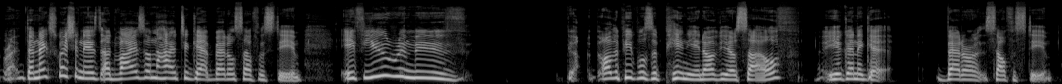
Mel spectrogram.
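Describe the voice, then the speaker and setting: A young woman with a Somali accent and a fairly high voice hosts a casual question-and-answer podcast. She talks bluntly and outspokenly, tossing in dry sarcastic asides. The sound is close and dry. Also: normal speed, no echo. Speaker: podcast host.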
